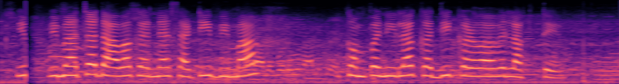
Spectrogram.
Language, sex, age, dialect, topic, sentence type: Marathi, female, 18-24, Standard Marathi, banking, question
